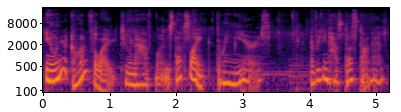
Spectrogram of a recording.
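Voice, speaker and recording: A woman chatting casually on an ASMR stream, talking softly right into the listener's ear and often slipping into whispers, with a playful, gently silly manner. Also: fairly low pitch, animated, normal speed, soft background music. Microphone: close ASMR microphone. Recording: clear background noise and clicks.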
